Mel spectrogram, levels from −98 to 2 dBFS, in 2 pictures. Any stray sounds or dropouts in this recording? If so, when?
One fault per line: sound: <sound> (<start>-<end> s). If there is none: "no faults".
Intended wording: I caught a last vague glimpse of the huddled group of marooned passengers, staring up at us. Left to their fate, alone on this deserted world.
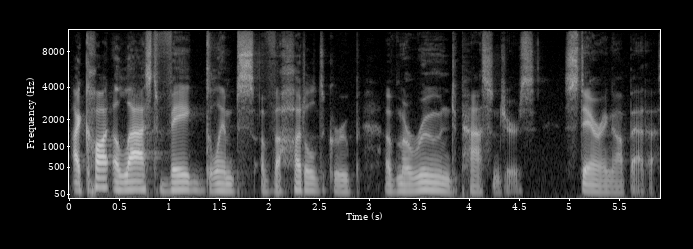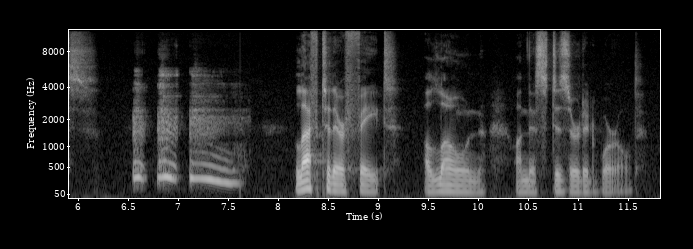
sound: throat clearing (6.5-7.7 s)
